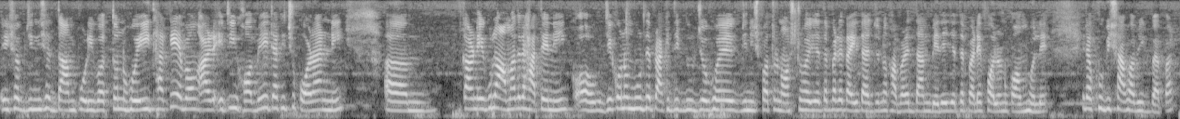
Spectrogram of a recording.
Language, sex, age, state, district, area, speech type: Bengali, female, 18-30, West Bengal, Kolkata, urban, spontaneous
